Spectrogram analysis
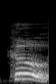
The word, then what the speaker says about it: coup: Coup. Yeah, this one often confuses students. They don't realize that they shouldn't pronounce the P. They might say like coop, like a pigeon coop or something.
